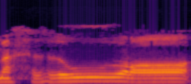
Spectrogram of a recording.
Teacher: وخلص انفتاح محذورا عسى، الانفتاح ضد الإطباق، فخلصه فقل محذورا ولا تقل محظورا.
